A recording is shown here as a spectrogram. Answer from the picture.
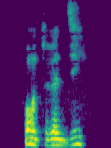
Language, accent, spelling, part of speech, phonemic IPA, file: French, Canada, contredît, verb, /kɔ̃.tʁə.di/, LL-Q150 (fra)-contredît.wav
- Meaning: third-person singular imperfect subjunctive of contredire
